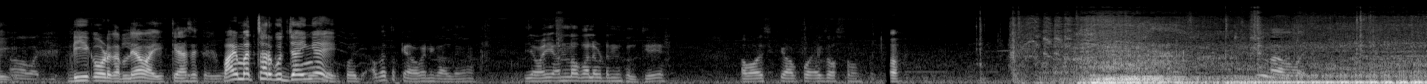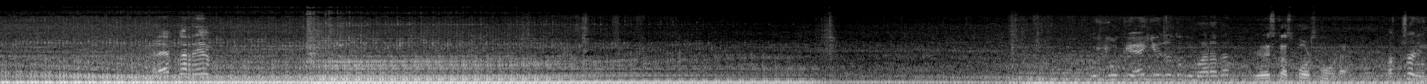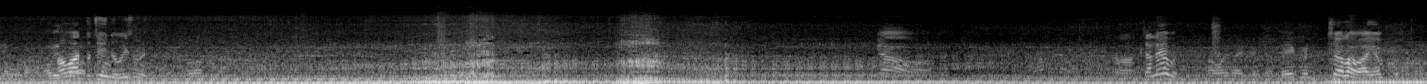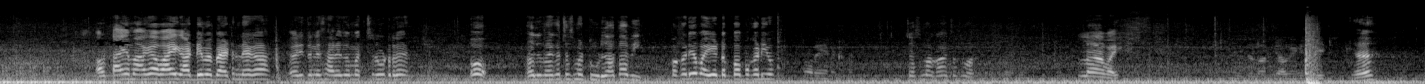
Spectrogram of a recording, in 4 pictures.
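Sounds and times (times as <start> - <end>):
car engine starting and idling: 9.8 - 57.0
engine throttle blips: 10.1 - 57.0.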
